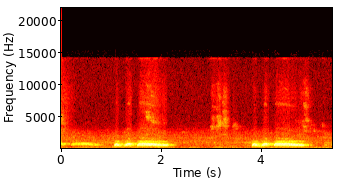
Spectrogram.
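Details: Caged spotted dove that calls whenever people come near, used to lure wild doves; two matching phrases of short stuttered coos running into a long husky note, spaced about three seconds apart, light background chirps.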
